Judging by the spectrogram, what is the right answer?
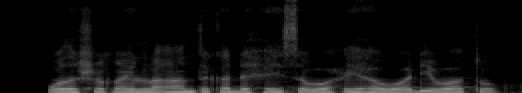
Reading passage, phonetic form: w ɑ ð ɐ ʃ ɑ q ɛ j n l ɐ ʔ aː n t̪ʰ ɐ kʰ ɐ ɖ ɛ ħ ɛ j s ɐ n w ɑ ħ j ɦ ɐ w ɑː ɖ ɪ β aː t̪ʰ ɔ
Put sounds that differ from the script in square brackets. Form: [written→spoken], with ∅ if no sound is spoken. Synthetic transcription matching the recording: w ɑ ð ɐ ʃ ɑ q ɛ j n l ɐ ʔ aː n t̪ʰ ɐ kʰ ɐ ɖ ɛ ħ ɛ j s ɐ [n→∅] w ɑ ħ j ɦ ɐ w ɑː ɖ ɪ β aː t̪ʰ ɔ

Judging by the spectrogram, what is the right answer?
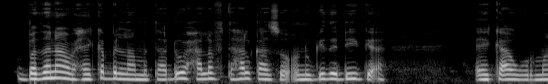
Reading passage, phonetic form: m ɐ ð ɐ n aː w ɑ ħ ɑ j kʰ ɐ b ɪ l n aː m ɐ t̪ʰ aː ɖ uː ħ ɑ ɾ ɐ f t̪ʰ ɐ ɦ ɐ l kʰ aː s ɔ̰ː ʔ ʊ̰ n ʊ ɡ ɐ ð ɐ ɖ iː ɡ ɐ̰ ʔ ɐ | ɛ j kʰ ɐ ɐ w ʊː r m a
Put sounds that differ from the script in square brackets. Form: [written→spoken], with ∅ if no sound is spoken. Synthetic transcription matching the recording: [m→b] ɐ ð ɐ n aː w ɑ ħ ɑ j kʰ ɐ b ɪ l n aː m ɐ t̪ʰ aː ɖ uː ħ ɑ [ɾ→l] ɐ f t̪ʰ ɐ ɦ ɐ l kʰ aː s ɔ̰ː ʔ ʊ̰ n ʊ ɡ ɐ ð ɐ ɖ iː ɡ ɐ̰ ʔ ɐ | ɛ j kʰ ɐ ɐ w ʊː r m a

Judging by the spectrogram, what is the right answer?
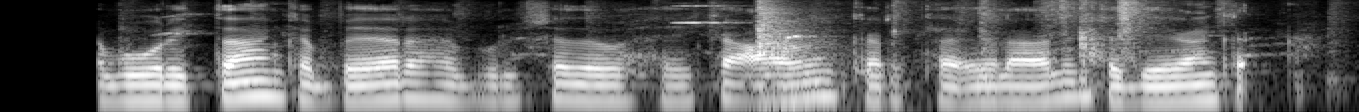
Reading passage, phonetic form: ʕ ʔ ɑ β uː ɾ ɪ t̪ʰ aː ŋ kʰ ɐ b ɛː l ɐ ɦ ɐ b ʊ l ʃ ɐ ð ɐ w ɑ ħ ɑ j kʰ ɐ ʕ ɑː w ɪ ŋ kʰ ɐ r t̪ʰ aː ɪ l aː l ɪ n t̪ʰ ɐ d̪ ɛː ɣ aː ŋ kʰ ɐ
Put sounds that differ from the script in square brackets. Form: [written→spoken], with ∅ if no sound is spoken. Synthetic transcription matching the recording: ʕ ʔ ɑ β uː ɾ ɪ t̪ʰ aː ŋ kʰ ɐ b ɛː [l→ɾ] ɐ ɦ ɐ b ʊ l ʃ ɐ ð ɐ w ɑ ħ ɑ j kʰ ɐ ʕ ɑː w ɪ ŋ kʰ ɐ r t̪ʰ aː ɪ l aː l ɪ n t̪ʰ ɐ d̪ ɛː ɣ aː ŋ kʰ ɐ

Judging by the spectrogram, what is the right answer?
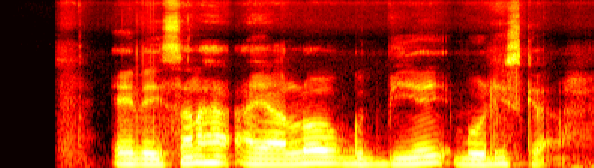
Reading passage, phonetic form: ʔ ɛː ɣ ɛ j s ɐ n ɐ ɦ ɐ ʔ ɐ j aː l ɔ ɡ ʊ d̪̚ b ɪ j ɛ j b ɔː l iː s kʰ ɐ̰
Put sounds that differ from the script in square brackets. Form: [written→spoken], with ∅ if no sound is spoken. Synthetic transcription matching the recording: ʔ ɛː [ɣ→ð] ɛ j s ɐ n ɐ ɦ ɐ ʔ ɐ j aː l [ɔ→ɔː] ɡ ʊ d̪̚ b ɪ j ɛ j b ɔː l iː s kʰ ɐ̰

